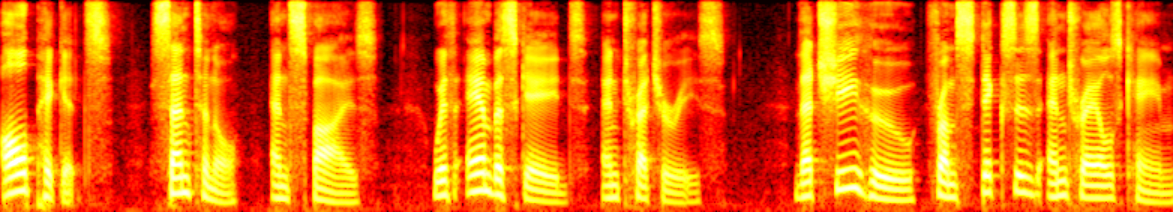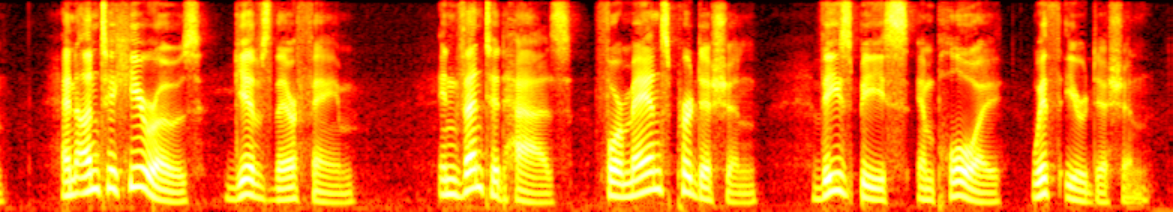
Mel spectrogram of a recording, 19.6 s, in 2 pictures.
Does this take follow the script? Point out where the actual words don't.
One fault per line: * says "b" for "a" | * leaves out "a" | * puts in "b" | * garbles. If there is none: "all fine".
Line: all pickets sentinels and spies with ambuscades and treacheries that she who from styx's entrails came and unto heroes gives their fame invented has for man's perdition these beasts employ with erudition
* says "sentinel" for "sentinels"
